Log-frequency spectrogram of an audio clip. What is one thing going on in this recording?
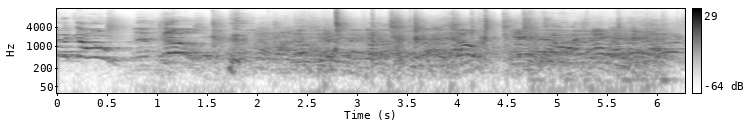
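A crowd of men cheer and chatter in an echoing room.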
